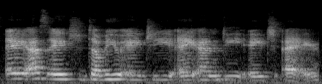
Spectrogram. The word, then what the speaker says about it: ashwagandha: I don't know how you pronounce that. It's ashwagandha.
